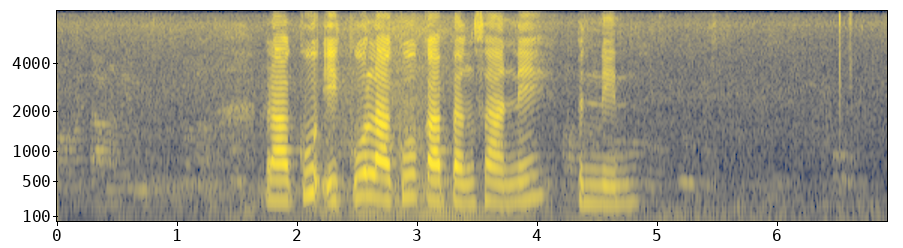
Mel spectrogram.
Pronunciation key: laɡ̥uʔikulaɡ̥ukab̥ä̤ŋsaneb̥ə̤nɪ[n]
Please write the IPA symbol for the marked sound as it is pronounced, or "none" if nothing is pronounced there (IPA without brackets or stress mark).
n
